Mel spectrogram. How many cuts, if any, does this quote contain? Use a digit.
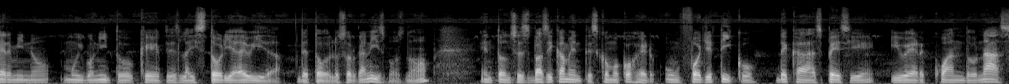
0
